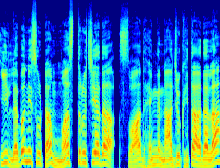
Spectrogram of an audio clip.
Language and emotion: Kannada, happy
